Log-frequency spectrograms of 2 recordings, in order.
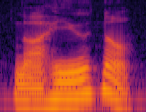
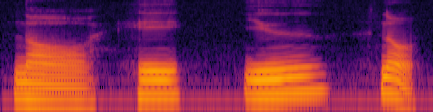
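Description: First: Said in the usual way. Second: Slow, emphatic syllables with gaps between; syllable-by-syllable demo. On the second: Shown as a demonstration. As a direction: give each syllable its own beat. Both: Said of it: "It's pronounced like this".

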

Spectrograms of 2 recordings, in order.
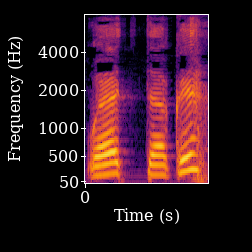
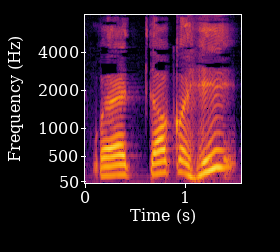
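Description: First: ويتقه slow with the final ha silent and short; sukun on the ha. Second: ويتقه slow, qaf still, short hi at the end; sukun on the qaf. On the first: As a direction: stop dead on the ha of ويتقه. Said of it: "بالإسكان". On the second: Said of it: "سكون القاف وكسر". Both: Shown as a demonstration.

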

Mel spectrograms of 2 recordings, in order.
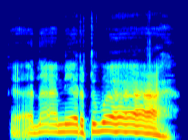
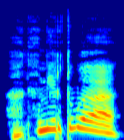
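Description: First: High, drawn-out, hopeless statement; resigned certainty, stretched out long. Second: High, drawn-out, strained woman's cry; high strained insistence; hoarse croak. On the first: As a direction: say it very slowly, certain and without hope. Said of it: "с безнадёжной уверенностью в голосе". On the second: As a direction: force it out slowly in a high voice. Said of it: "прохрипела Эдвина". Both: A narrator's reading.

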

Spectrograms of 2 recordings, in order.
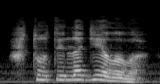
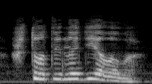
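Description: First: High shocked cry at Gerda; yelling in horror at what she did. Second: Repeated cry, higher and louder; screaming it again in horror. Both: A narrator's reading. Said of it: "крикнула она Герде".

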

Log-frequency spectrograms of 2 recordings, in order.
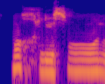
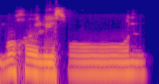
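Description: First: "مخلصون" with a still kha, breath running through it; soft flowing kha. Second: Slow "مخلصون" with an extra vowel echo after kha; mistaken bounced kha. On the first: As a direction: let the kha of "مخلصون" flow without bouncing. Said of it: "وإنما فيها همس ورخاوة". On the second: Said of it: "لا نقلقل الخاء". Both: Shown as a demonstration.

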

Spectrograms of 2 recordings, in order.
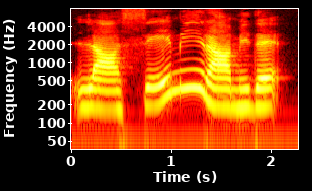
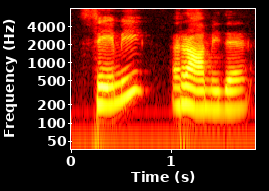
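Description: First: SEMIRAMIDE drawn out slow and loud; "Semiramide" as one swelling, triumphant word; self-satisfied announcement. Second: SEMIRAMIDE split slowly into SEMI, pause, RAMIDE; "Semiramide" spelt out in two separate halves; pun pointed out. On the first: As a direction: announce "Semiramide" grandly, stretching it syllable by syllable. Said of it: "annunciò tutto soddisfatto". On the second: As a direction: break "Semiramide" after "Semi" to show the pun. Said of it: "Vedete il punto?". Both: A narrator's reading.

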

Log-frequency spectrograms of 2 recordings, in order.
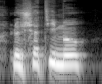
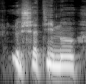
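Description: First: High, loud, tormented exclamation; loud cry of damnation; anguished outcry. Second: High, pained exclamation; tormented lament; anguished cry. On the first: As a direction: wail it out at full pain. Louder repeat of the cry. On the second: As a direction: cry out at the punishment. First cry of punishment. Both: A narrator's reading.

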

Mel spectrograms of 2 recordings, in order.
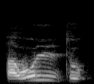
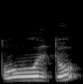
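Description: First: طولت said with the original waw, slow and drawn; original form demo. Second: طولت said again slowly, the waw drawn out; original form demo. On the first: Teacher drawing out طولت for students. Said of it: "أصلها". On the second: Teacher repeating طولت slowly for students. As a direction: drag طولت out so each sound is heard. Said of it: "طولت مثلًا". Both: Shown as a demonstration.

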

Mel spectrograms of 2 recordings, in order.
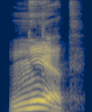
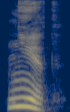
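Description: First: Loud, high shout of refusal; yelled. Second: Second parent's cry. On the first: Father refuses his son's sacrifice, yelling. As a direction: shout it out forcefully. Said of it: "В один голос заорали". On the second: Mother echoes the father's refusal, high alarmed cry. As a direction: echo the refusal much higher. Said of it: "заорали оба родителя". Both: A narrator's reading.

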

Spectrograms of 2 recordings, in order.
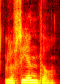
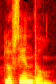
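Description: Both takes have the same delivery.

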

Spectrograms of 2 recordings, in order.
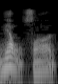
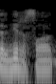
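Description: First: Soft, low "مرصاد" with a heavy ra. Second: "المرصاد" with a thin, light ra; soft, low "المرصاد", ر kept light; wrong light ra. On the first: Teacher correcting the reading, "مرصاد" with full heavy ra. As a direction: say "مرصاد" quietly, thickening the ر. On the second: Teacher showing the wrong reading, "المرصاد" with light ra. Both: Shown as a demonstration. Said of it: "ليس المرصاد".

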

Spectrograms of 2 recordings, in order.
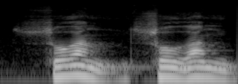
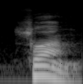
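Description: First: Soğan with the ğ sounded out; soğan with audible ğ; soft g pronounced. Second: Soğan said as soan, ğ silent; soft g dropped. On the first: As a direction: say Soğan with a voiced ğ in the middle. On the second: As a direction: glide over the ğ in Soğan. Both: Shown as a demonstration.

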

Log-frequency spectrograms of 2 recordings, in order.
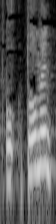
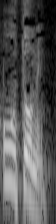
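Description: First: أؤتمن as u'-tumin with a glottal catch; short u then a stop in أؤتمن; hamza pronounced. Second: أوتمن as uu-tumin, long oo with no catch; smooth demo of أوتمن with a long first vowel; hamza turned to waw. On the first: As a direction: cite أؤتمن keeping the hamza. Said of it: "تقرأ أوتمن". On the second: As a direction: lengthen the opening u of أوتمن. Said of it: "إذا بدأ بها مضمومة". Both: Shown as a demonstration.

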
